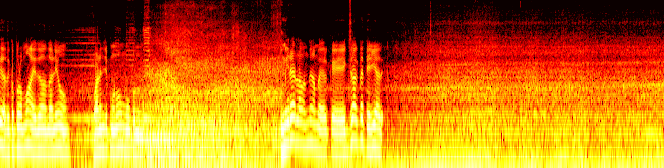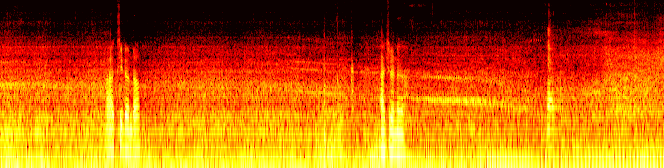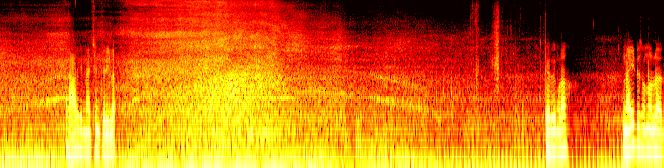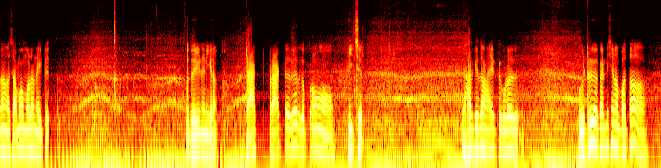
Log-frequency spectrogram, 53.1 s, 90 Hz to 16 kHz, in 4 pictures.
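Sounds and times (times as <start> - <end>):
vehicle engine and road rumble: 0.0 - 53.0
faint falling whine: 0.9 - 5.7.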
